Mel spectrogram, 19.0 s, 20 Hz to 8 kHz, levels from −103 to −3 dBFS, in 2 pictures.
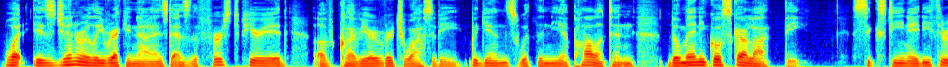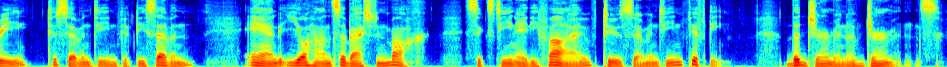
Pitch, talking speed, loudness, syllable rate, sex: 100 Hz, 120 wpm, -20 LUFS, 4.5 syllables/s, male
